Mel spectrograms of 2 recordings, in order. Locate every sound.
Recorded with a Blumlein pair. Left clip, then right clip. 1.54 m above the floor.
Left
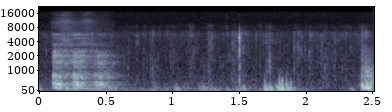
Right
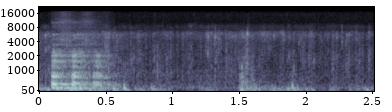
0.1 s laughter: 45° right, 0.8 m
